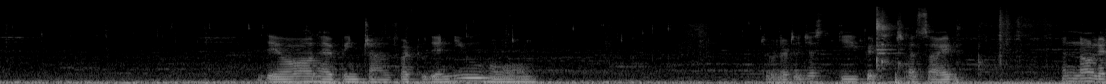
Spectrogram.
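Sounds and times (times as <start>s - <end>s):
water dripping and trickling: 0.0s - 11.0s.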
